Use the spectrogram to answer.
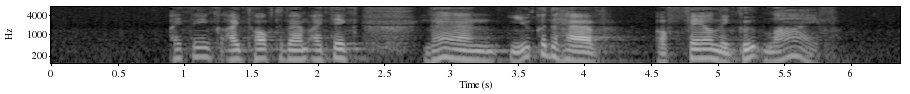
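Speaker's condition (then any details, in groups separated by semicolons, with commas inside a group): Cleft lip and palate, severe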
